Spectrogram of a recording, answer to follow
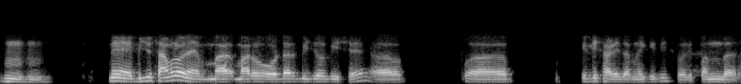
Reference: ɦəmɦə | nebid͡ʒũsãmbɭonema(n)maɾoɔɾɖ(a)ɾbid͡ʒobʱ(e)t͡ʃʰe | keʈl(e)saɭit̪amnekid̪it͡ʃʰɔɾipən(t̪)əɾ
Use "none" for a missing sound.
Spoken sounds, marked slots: none, ə, i, i, d̪

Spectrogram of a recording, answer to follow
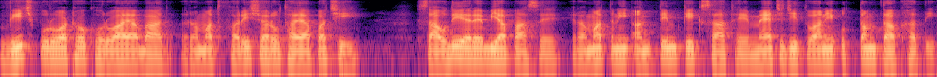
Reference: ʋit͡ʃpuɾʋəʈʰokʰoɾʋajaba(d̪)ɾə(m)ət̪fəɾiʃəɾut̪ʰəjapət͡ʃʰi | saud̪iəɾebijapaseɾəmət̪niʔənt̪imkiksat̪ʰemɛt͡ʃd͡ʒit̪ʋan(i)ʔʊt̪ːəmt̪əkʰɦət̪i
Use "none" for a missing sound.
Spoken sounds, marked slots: d̪, m, i

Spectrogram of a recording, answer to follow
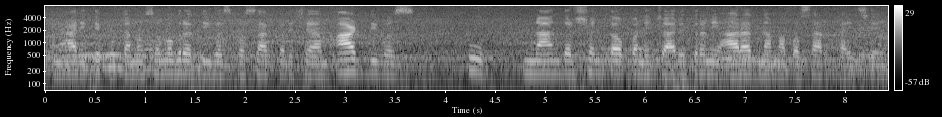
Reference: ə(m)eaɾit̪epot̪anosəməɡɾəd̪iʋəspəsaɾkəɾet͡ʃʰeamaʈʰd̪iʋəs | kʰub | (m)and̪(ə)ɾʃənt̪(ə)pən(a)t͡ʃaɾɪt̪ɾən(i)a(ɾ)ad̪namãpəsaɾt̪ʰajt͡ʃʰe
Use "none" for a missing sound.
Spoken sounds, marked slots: n, n, ə, ə, e, i, ɾ

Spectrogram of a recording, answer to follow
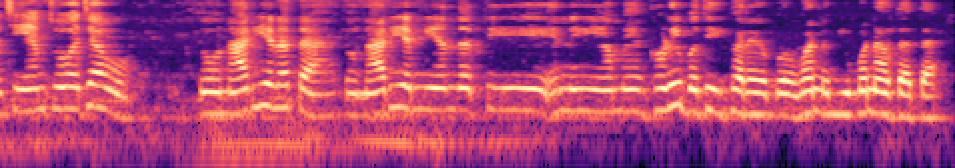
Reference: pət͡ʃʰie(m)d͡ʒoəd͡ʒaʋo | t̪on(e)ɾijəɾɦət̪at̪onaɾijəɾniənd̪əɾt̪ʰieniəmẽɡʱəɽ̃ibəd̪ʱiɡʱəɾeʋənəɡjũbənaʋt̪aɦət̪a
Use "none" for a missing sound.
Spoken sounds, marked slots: m, a

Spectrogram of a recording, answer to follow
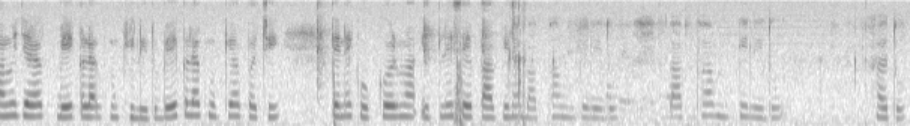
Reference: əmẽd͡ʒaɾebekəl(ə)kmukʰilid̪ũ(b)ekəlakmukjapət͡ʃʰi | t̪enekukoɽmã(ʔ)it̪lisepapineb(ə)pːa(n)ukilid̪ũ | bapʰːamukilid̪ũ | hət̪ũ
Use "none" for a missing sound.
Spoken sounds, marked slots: a, b, ʔ, a, m

